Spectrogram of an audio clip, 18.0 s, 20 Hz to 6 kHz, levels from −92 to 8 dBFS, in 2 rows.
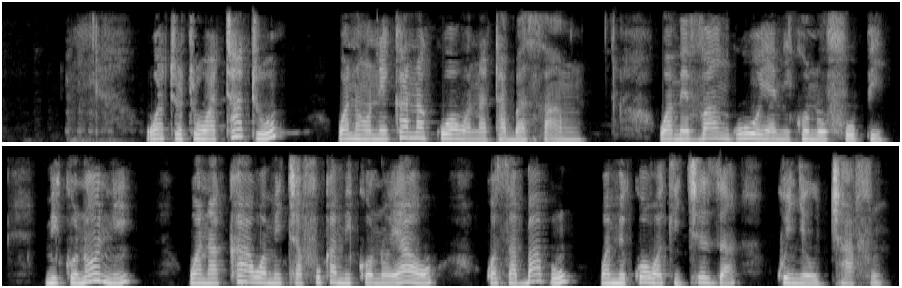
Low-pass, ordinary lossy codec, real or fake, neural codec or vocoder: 5.4 kHz; AAC, 32 kbps; real; none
